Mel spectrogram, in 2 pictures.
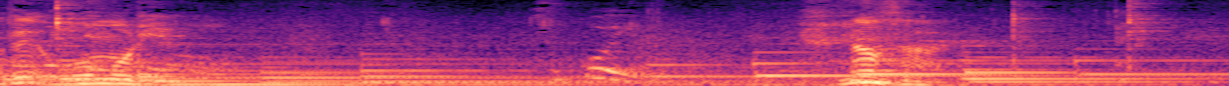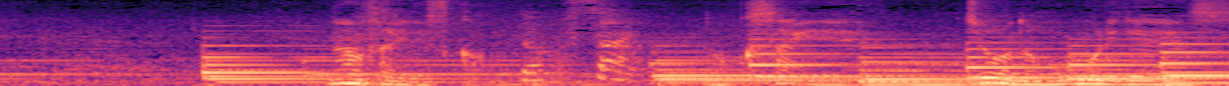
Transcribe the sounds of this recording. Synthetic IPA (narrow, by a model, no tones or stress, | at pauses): d̪eomoɾʲi | nãɰ̃sai | nãɰ̃said̪e̞sɨ̥kḁ | ɾokɯ̟̥said̪ed͡ʑoːnoomoɾʲid̪esɨ̥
